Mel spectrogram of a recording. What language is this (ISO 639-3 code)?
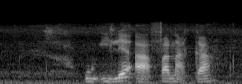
sot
